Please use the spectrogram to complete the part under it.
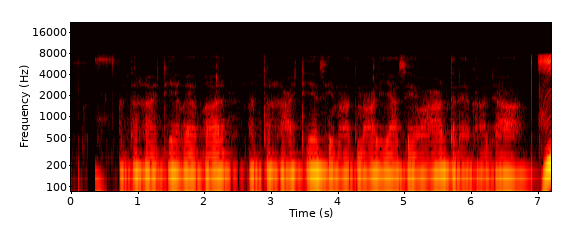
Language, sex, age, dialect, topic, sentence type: Magahi, male, 18-24, Northeastern/Surjapuri, banking, statement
